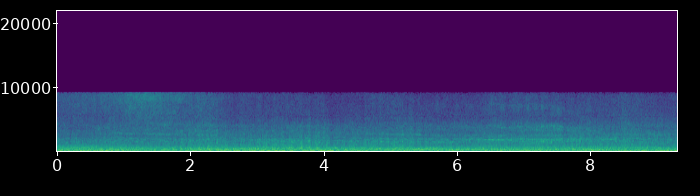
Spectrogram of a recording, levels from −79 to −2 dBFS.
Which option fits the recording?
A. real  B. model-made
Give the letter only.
B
